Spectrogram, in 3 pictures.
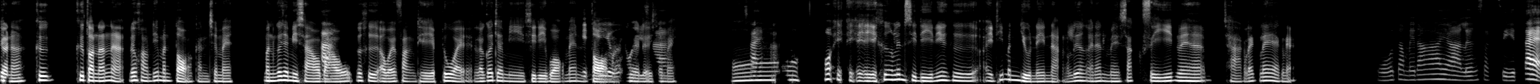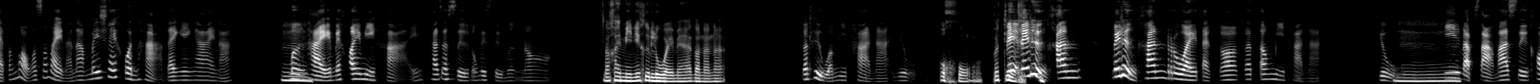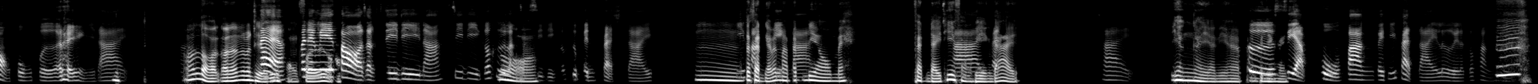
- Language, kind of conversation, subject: Thai, podcast, คุณมีประสบการณ์แลกเทปหรือซีดีสมัยก่อนอย่างไรบ้าง?
- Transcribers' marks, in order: other background noise; chuckle; laughing while speaking: "อะไร"; surprised: "ฮะ ?"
